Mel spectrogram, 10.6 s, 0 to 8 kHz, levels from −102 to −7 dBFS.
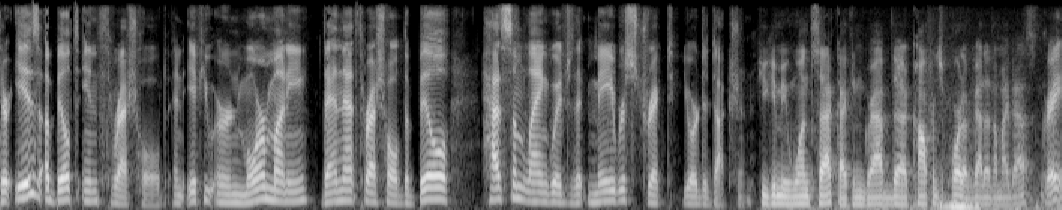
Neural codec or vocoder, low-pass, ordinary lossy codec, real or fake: none; 7.2 kHz; AAC, 48 kbps; real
